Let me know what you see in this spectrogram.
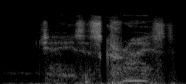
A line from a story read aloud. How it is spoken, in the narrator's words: whispered Al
